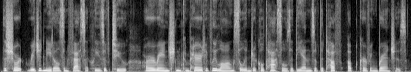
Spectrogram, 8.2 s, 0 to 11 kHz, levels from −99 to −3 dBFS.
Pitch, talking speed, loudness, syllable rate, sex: 215 Hz, 175 wpm, -16 LUFS, 5.5 syllables/s, female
